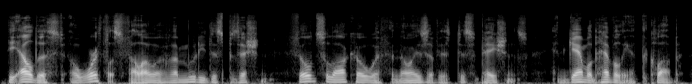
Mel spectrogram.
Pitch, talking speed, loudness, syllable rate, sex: 95 Hz, 200 wpm, -21 LUFS, 6.4 syllables/s, male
